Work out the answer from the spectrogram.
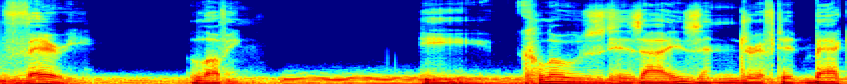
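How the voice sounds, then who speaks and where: A man hosting and telling a horror story in a measured, suspenseful style with dramatic pauses. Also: sits low. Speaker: host and storyteller. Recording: music behind the voice.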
